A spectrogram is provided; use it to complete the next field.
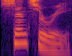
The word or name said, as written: sensory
